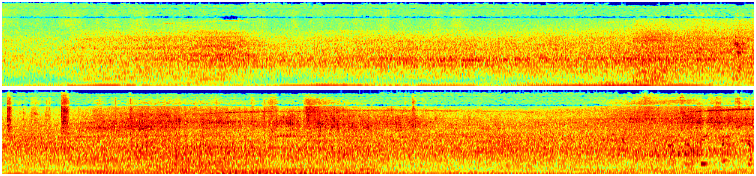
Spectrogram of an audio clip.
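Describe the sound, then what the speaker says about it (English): Big trucks pass on a road in a continuous roadway rumble, the loud drone swelling around the middle of the stretch as heavy vehicles go by nearby, with someone talking over parts of it. "Big trucks coming through here."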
